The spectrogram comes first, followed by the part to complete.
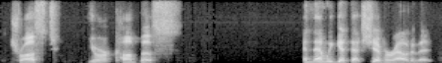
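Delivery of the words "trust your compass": big, deep, soft bass wise mentor voice. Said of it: "Now I go to this side".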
